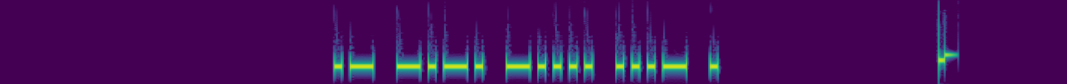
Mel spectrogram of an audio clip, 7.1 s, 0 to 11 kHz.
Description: Morse code, heard as a keyed tone, about 22 wpm, 700 Hz. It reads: AC6VE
